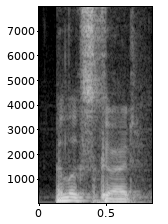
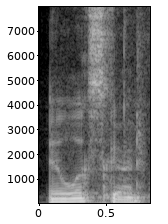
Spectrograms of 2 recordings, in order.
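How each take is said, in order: Both takes have the same delivery.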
